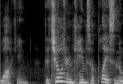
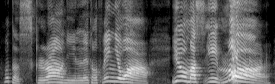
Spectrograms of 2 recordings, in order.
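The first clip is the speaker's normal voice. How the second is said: slow, loud, high witch scolding; 3 semitones higher, 15 dB louder, slower than usual. A narrator's reading. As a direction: drag out each word like a greedy old witch. Witch scolding Hansel's thin finger.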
